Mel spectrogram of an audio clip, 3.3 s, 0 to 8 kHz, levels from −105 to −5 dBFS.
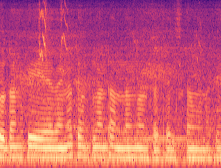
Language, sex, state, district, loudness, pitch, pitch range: Telugu, male, Andhra Pradesh, Visakhapatnam, -15 LUFS, 130 Hz, 120-135 Hz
